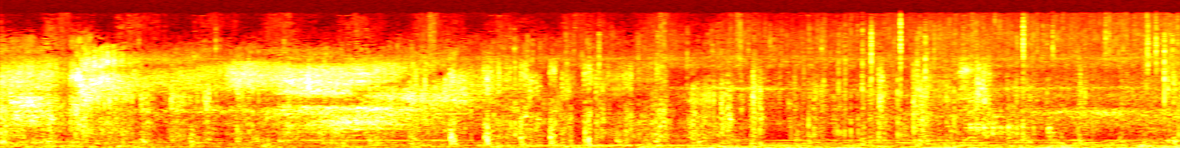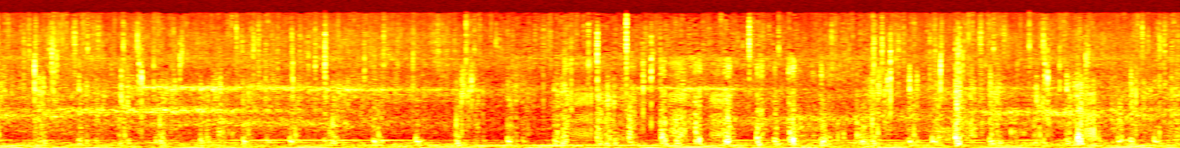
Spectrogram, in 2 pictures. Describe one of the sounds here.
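Footsteps thud slowly across a creaking wooden floor.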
